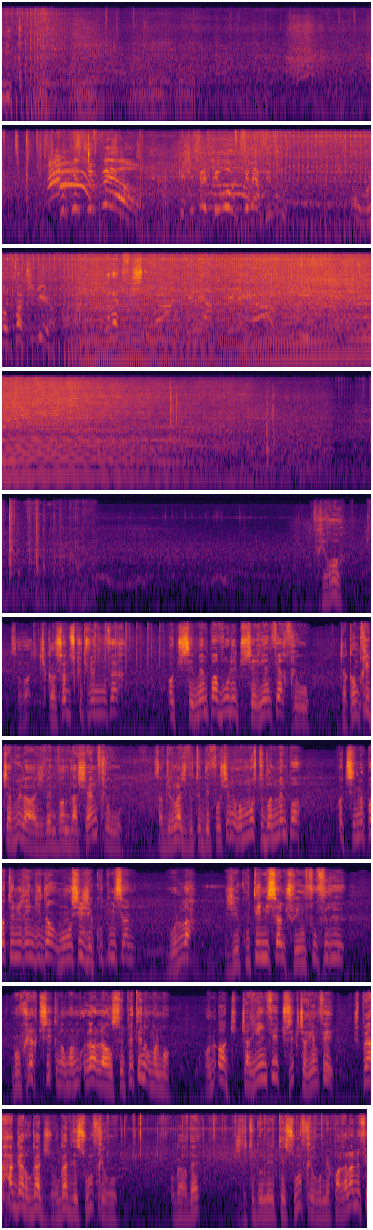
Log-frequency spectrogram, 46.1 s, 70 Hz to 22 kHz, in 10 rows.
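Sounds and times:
city ambience: 0:00.0 - 0:46.0
motor scooter engine running: 0:07.6 - 0:16.4
pigeons cooing: 0:19.4 - 0:21.7.

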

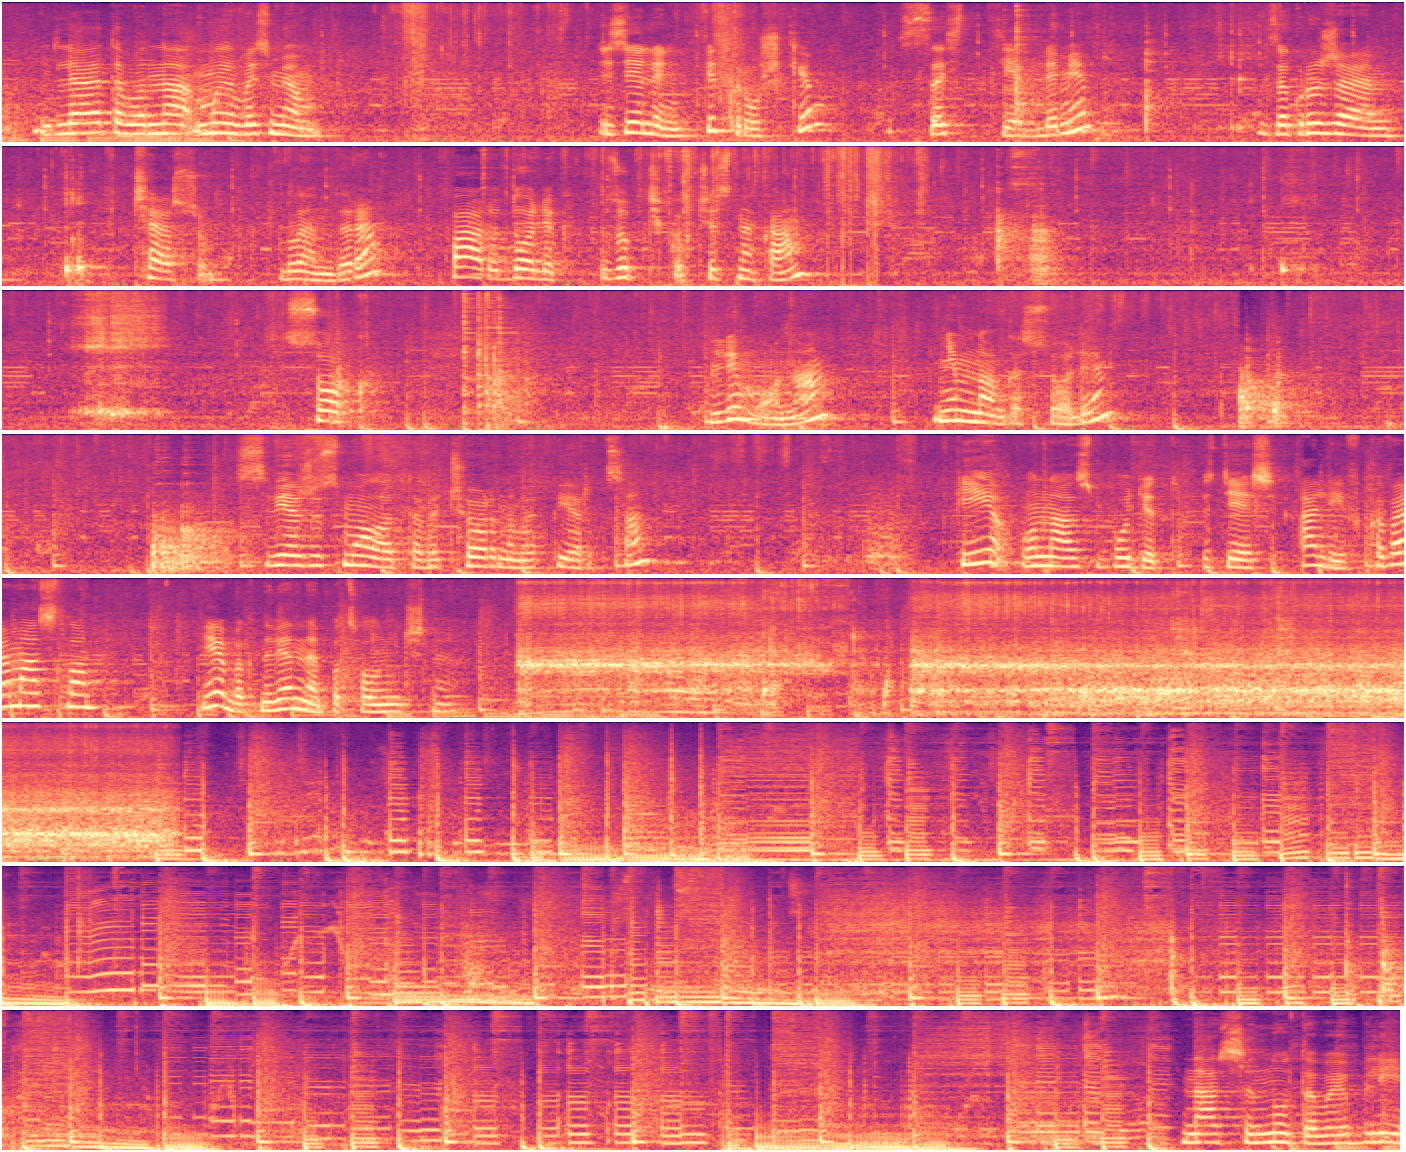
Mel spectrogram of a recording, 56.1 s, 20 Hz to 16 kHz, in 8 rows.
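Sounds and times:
faint background music: 0:00.0 - 0:56.0
hand blender motor whine: 0:30.6 - 0:36.0
guitar music: 0:38.7 - 0:54.9.

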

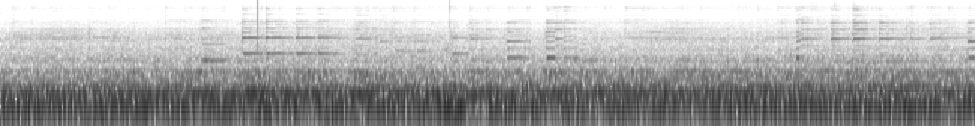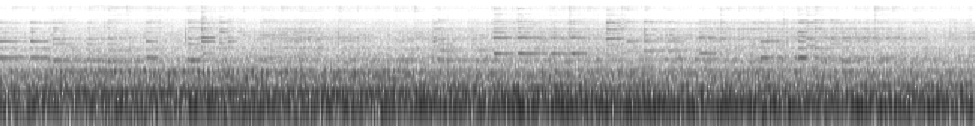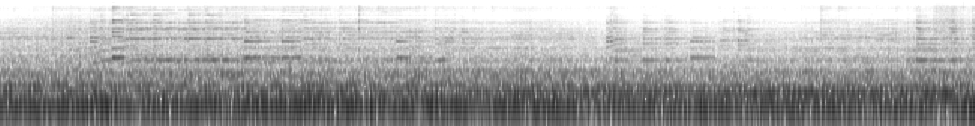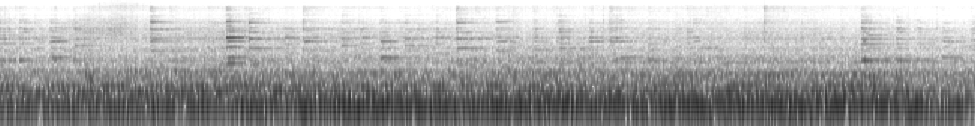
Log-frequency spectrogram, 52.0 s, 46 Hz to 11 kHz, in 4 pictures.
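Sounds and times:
car driving rumble inside cabin: 0:00.0 - 0:52.0
quiet music sparse notes: 0:00.0 - 0:52.0.

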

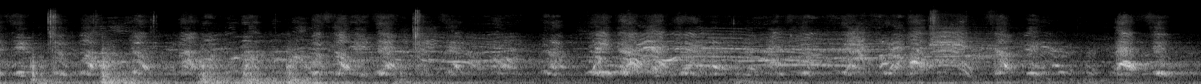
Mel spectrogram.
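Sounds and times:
cheerleaders shouting a cheer: 0:00.0 - 0:12.0
crowd noise: 0:00.0 - 0:12.0.

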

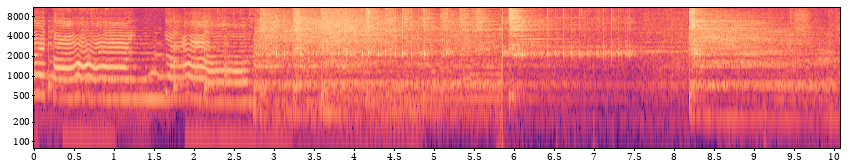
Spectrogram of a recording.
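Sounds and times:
rapid sharp clacks: 0:02.8 - 0:07.6
gong strike ringing: 0:02.8 - 0:10.0.

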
